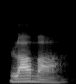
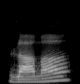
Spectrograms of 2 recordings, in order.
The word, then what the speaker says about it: 라마: This sound is actually somewhere between an L and an R sound. When pronouncing this sound, your tongue should strike the gum ridge behind your upper teeth in a quick, rapid motion.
